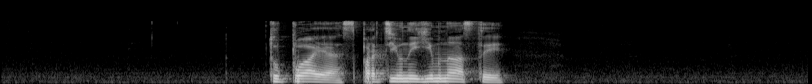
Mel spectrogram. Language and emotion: Russian, angry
